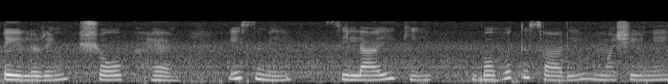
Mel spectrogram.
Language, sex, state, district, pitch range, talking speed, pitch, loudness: Hindi, female, Haryana, Jhajjar, 205-240 Hz, 90 wpm, 210 Hz, -19 LUFS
